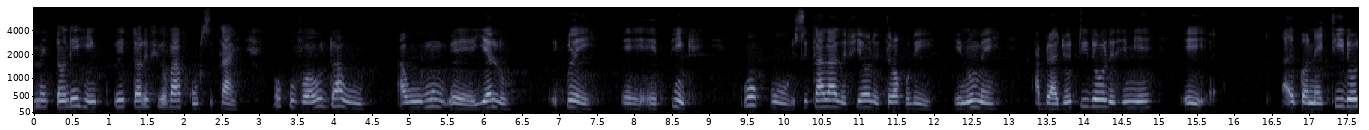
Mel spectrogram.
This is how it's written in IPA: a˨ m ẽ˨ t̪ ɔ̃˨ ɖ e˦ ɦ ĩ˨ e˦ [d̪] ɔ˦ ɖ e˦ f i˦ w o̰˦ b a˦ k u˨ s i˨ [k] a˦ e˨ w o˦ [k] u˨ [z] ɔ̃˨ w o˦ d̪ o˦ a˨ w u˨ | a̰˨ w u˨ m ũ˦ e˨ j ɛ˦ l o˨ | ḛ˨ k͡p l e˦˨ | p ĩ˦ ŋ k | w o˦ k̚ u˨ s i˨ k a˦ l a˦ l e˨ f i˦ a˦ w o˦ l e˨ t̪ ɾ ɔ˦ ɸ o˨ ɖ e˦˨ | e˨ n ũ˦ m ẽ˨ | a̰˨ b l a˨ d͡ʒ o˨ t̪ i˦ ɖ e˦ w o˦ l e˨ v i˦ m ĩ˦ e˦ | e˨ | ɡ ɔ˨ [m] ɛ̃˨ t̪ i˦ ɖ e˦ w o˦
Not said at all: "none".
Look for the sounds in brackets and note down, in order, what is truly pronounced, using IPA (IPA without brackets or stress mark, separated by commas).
t̪, k, k, v, n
